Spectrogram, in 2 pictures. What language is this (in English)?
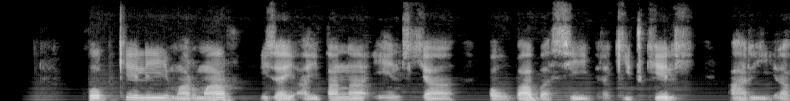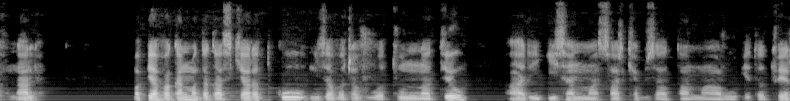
Malagasy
